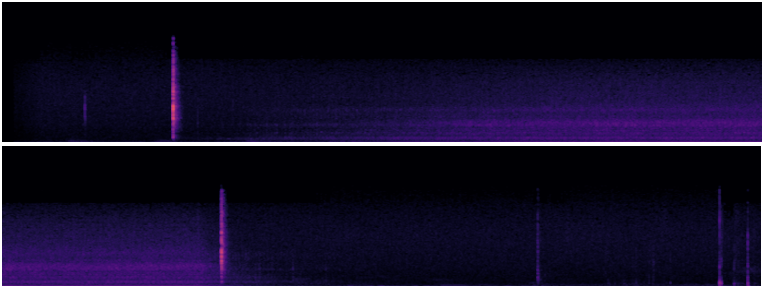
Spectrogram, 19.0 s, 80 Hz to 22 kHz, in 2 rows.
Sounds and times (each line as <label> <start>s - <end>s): Opening and Closing a Small Electric Fan 2.1s - 13.2s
